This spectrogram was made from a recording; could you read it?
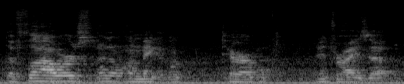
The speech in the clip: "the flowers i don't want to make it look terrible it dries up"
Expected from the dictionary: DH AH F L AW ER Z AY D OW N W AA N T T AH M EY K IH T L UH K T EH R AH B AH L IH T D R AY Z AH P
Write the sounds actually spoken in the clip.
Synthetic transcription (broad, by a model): DH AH F L AW ER Z AY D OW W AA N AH M EY K IH T L UH K T EH R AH B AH N IH T D R AY Z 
